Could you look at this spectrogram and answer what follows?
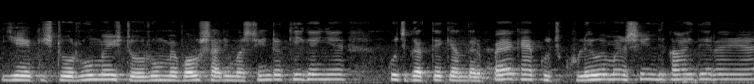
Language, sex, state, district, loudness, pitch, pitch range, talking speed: Hindi, female, Maharashtra, Washim, -16 LUFS, 215 Hz, 195-230 Hz, 225 wpm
